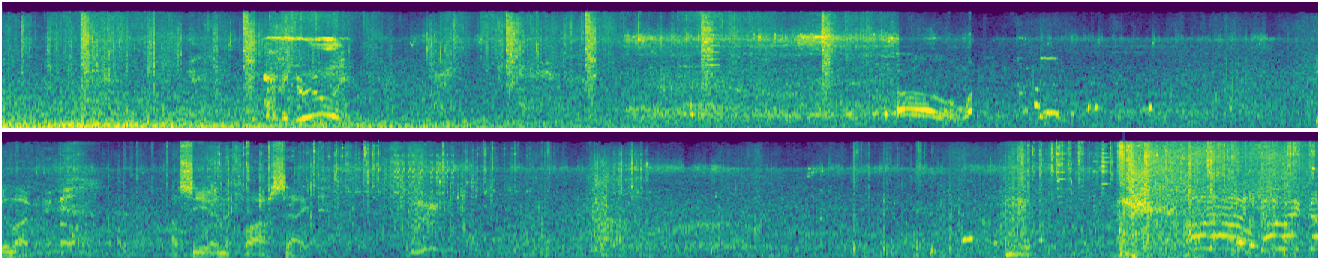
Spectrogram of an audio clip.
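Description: Ice axes strike and chip into ice.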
